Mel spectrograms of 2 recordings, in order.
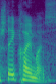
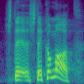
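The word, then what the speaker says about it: שתי קומות: says in the Gemara, shtei kaimais. Shtei kaimais is 2 human beings. Here, you throw them off shtei kaimais. Shtei kaimais. Shtei kamot. That's how you say it in Hebrew, shtei kamot.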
